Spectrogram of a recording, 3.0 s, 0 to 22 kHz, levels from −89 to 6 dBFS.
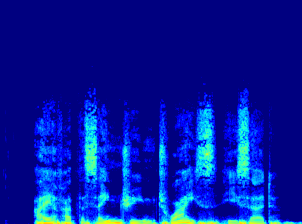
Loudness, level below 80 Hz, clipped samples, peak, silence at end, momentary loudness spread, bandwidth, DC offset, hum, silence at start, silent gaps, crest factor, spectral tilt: -33 LUFS; -46 dBFS; under 0.1%; -16 dBFS; 0.1 s; 7 LU; 12.5 kHz; under 0.1%; none; 0.35 s; none; 16 dB; -5.5 dB/octave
